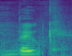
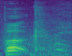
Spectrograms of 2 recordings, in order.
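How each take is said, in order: First: It is said with the local regional vowel. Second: It is said with the standard vowel. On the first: This is how people said it where the speaker grew up. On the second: This is how it is usually said elsewhere.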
